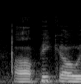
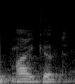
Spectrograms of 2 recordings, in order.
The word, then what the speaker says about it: Picot: at Armistead Pettifer House Pico is the French pronunciation the pronunciation kind of evolved to Pike it after the family came here from France the house that you're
